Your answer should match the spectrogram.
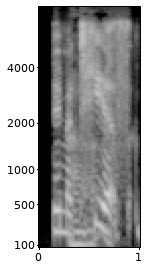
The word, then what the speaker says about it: DeMatteis: De Matthias. Good. I'm going to say it like that from now on because I always say De Matthias. De Yep. And he corrected me.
